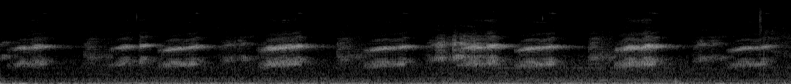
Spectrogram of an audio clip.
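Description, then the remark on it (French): A steady chorus of frogs croaking in repeated rhythmic pulses, roughly one call per second, with several animals overlapping over a faint background hum. No voices. “Ce sont c'est le son des grenouilles”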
